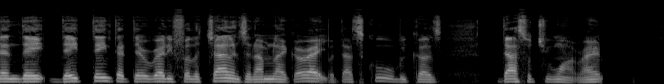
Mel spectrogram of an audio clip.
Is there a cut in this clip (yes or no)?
yes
